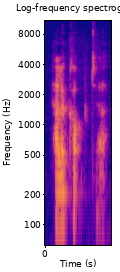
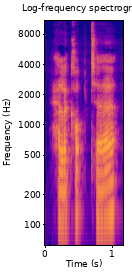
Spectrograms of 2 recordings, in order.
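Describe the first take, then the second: First: It ends with a short, weak 'uh' sound. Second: It ends with a strong, clear 'er' sound. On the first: "It's just a shorter sound" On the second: "We could say"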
